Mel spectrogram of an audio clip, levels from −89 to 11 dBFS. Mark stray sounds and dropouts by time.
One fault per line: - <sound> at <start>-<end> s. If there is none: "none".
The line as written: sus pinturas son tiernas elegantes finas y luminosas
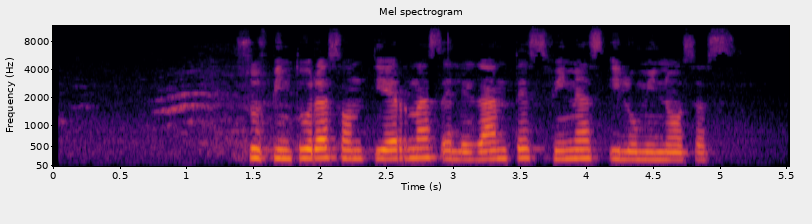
none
